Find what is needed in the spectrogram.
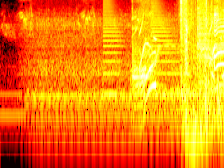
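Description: Animated cartoon sound effects: held music notes fade out, then a few short rising glides and a sudden louder burst near the end as a cartoon toy car leaps off a ledge toward a ball pit.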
